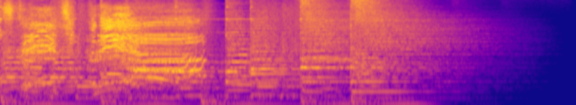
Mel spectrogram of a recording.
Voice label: stage clear effect ja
